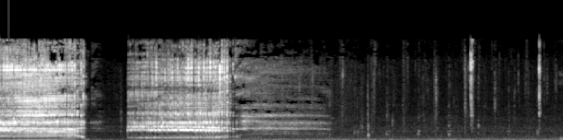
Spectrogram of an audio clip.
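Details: Burping: two loud, prolonged burps, each about a second or longer, fading into background noise with faint clicks.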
